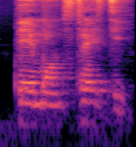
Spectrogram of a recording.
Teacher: the stress should be at the second syllable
